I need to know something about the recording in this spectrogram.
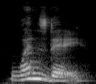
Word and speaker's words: Wednesday: "Wednesday.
